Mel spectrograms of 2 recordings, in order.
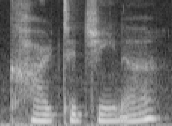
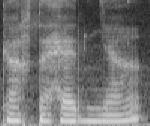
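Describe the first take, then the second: First: The name is pronounced in a French way. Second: The name is pronounced in a Spanish way. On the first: The speaker calls it right. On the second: The speaker calls it wrong.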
